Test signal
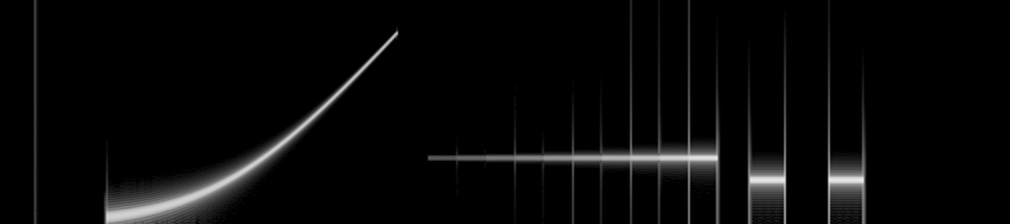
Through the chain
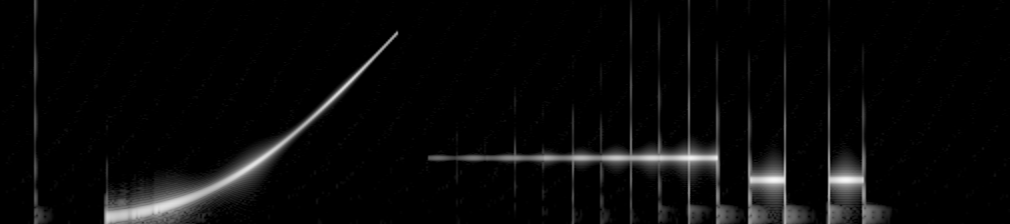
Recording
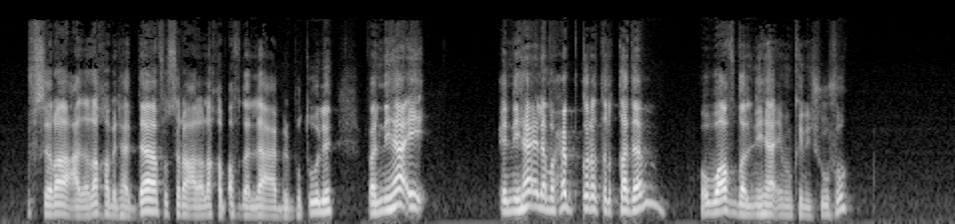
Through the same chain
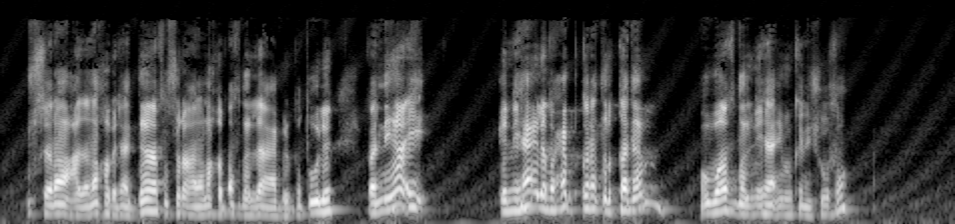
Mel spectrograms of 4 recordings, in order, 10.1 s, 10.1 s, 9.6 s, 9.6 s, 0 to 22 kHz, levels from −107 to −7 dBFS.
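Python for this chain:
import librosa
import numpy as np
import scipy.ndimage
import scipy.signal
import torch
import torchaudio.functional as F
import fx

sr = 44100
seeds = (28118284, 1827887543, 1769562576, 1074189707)

y = fx.spec_ripple(x, sr, per_octave=0.68, drift_hz=2.8, depth_db=17)
y = fx.hum_notches(y, sr, base_hz=60, count=3)
y = F.gain(torch.from_numpy(y), -1.0).numpy()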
